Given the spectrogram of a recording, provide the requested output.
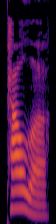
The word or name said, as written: Paola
